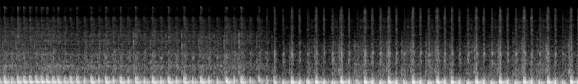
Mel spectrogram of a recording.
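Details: 2002 Honda TRX250EX quad left outside unused for 10 years, first run after a fuse replacement: quick idle with a loose, clattery knock on every beat. A stethoscope places it up at the clutch; owner hopes a clutch adjustment cures it. Engine knocking noise.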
